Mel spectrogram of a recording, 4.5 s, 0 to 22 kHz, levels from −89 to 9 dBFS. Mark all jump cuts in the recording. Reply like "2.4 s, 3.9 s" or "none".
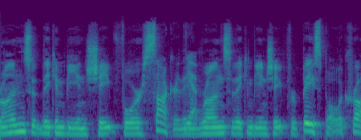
none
